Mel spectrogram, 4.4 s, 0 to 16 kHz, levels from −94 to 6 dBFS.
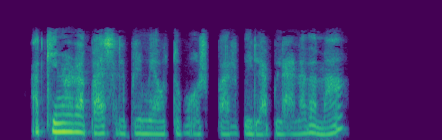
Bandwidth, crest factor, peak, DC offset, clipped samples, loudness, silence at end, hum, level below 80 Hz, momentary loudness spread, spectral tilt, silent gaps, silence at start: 7.4 kHz; 20 dB; -2 dBFS; under 0.1%; under 0.1%; -22 LUFS; 0.95 s; none; -60 dBFS; 13 LU; -4.5 dB/octave; 1.70-1.74 s, 2.10-2.18 s; 0.35 s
